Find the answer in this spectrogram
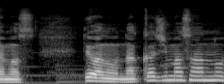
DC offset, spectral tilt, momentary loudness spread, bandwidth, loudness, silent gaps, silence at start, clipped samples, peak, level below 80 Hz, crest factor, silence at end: under 0.1%; -6.5 dB/octave; 8 LU; 14.5 kHz; -18 LUFS; none; 0 s; under 0.1%; -4 dBFS; -52 dBFS; 14 dB; 0 s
